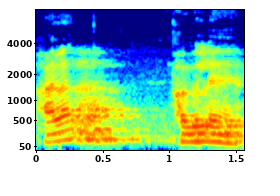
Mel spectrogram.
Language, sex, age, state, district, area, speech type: Maithili, male, 60+, Bihar, Madhubani, rural, spontaneous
